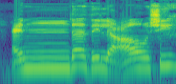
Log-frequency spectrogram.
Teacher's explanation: یہاں پہ ہم نے اخفاء کیا ہے کیونکہ نون ساکن ہے اور اس کے بعد دال ہے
